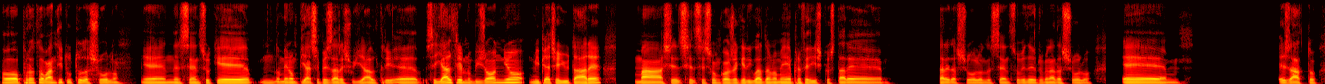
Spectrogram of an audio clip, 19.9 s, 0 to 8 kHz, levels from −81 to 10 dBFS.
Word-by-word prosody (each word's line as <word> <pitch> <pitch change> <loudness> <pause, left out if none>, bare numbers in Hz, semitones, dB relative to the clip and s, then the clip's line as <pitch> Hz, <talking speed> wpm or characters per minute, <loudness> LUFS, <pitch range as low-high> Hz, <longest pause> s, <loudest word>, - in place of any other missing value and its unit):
ho 130 -1 +6
portato 135 +1 -1
avanti 140 +3 +2
tutto 140 0 -3
da 120 - +2
solo, 105 -1 -3 0.3
ehm, 105 0 0
nel 110 0 -2
senso 115 +3 -2
che, 115 0 +4
mhmm, 125 +2 -9
a - - -2
me 130 +1 -1
non 130 -2 +1
piace 110 0 -2
pesare 105 -2 -1
sugli 100 0 -9
altri. 95 0 -2
Ehm, 100 -1 0
se 125 - -5
gli 125 - 0
altri 140 +1 +4
hanno 135 -1 -1
bisogno, 145 +6 +2
mi 120 +1 -3
piace 120 +1 0
aiutare, 115 +6 +4 0.5
ma 110 -2 +5
se 110 +1 -3
se 115 +2 -5
se 120 - -6
son 125 +2 -4
cose 120 0 0
che 120 +1 -2
riguardano 115 0 +1
me, 120 +1 0
preferisco 115 -4 -3
stare 100 -2 -1 0.8
stare 110 -1 +1
da 105 -1 -2
solo, 105 -1 -3
nel 100 0 -7
senso 105 +1 -6
vedermela 105 0 -2
da 105 0 -2
solo. 100 -2 -5 0.4
Ehm 105 -3 +2 1.5
Esatto. 110 -5 0
110 Hz, 145 wpm, -23 LUFS, 105-125 Hz, 1.5 s, ho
